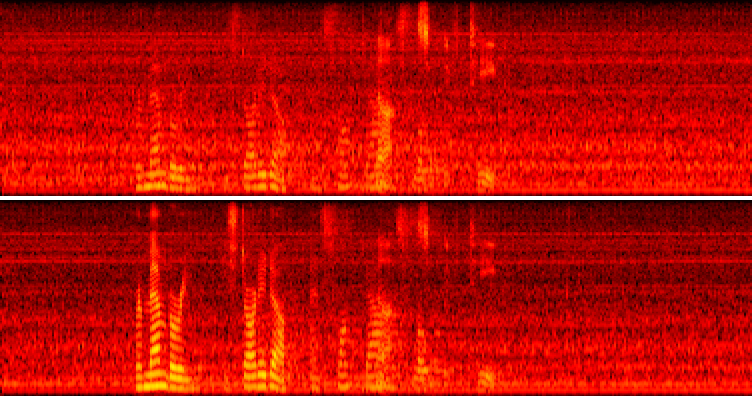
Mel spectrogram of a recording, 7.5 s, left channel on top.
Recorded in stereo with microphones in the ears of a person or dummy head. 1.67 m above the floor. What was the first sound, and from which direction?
A woman speaking, 65° right (ahead or behind).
